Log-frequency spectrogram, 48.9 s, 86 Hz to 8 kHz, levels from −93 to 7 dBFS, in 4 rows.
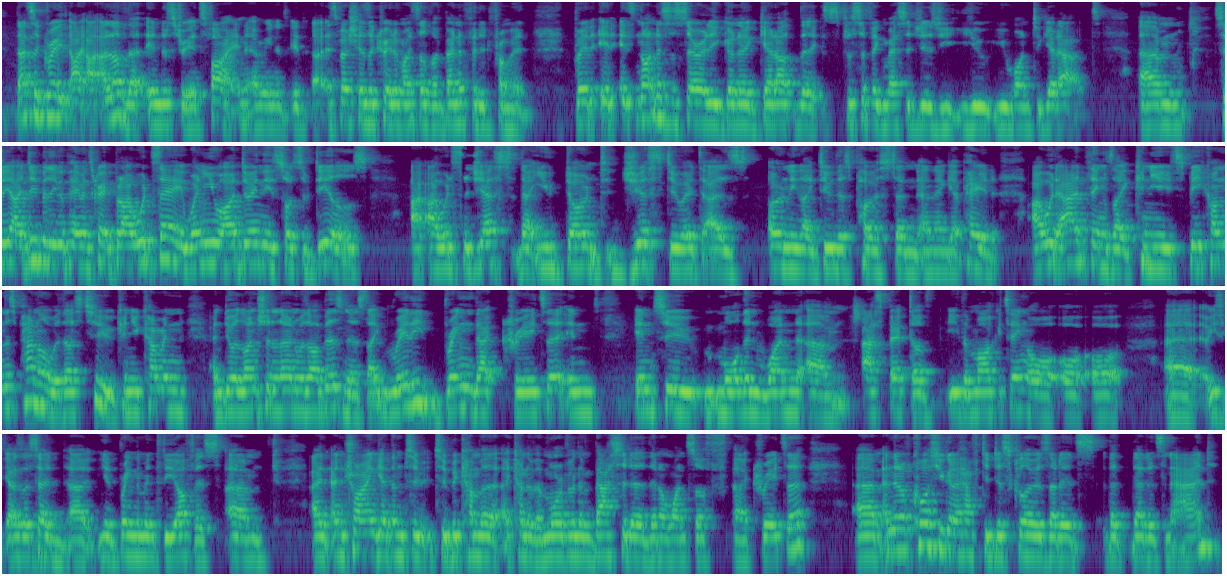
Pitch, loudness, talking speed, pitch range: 150 Hz, -23 LUFS, 225 wpm, 145-170 Hz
